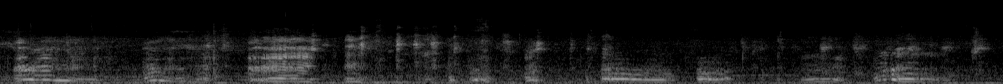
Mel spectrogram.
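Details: Small pet dogs playing together on a Sunday morning before rain, one biting the other too hard; repeated whining yelps and low growling come in short bursts through the clip, with a person's voice faint in the background.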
